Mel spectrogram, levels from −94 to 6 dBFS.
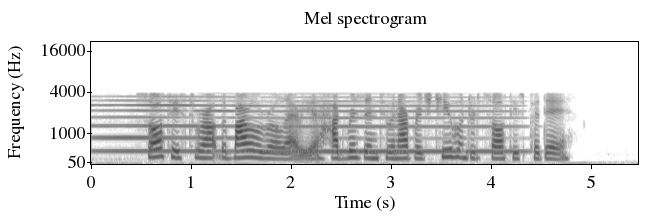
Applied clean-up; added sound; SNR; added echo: none; Bowed string instrument; 8 dB; none.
